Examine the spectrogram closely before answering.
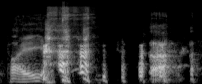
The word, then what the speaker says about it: paella: Well, I have to teach you how to say it first, though. It's paella.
